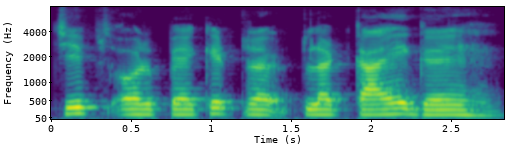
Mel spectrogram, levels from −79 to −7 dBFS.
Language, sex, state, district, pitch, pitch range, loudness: Hindi, male, Jharkhand, Garhwa, 135 Hz, 135-150 Hz, -18 LUFS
